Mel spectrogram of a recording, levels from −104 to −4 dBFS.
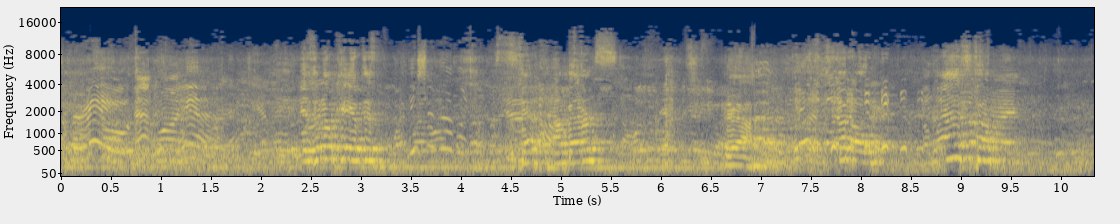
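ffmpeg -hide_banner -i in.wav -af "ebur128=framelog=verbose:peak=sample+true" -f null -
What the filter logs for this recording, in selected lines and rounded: Integrated loudness:
  I:         -17.5 LUFS
  Threshold: -27.7 LUFS
Loudness range:
  LRA:         1.6 LU
  Threshold: -37.5 LUFS
  LRA low:   -18.4 LUFS
  LRA high:  -16.8 LUFS
Sample peak:
  Peak:       -2.5 dBFS
True peak:
  Peak:       -2.3 dBFS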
